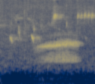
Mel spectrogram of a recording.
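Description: Frogs by a riverside in riparian woodland, heard as a short burst of high croaks and trills with chirpy notes, fairly faint and outdoors with no voices.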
